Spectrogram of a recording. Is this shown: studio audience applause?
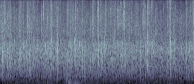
yes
